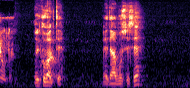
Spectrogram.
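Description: A man speaks softly, close by.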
